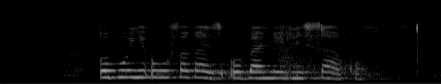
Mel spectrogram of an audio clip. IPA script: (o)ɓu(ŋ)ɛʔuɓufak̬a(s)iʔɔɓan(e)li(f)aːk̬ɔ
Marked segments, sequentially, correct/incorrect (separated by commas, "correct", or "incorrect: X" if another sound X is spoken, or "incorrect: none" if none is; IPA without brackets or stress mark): correct, incorrect: ɲ, incorrect: z, correct, incorrect: s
